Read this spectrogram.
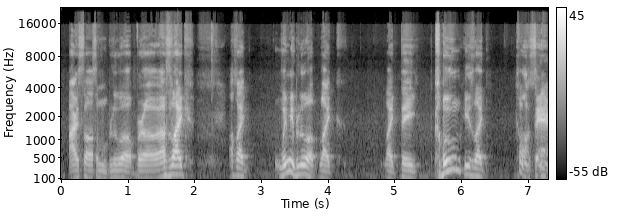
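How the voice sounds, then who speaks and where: A man's voice: on the high side, a little hiss or hum. A young man from Long Beach, California, telling loose slangy stories on a casual livestream, laughing often.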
